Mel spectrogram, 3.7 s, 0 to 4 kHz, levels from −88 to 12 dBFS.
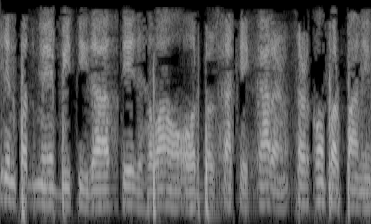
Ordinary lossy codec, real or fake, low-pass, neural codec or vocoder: AAC, 16 kbps; real; 3.6 kHz; none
